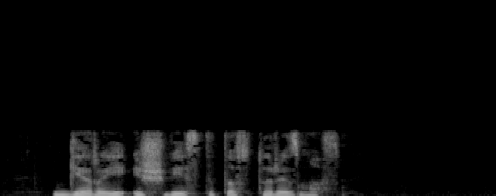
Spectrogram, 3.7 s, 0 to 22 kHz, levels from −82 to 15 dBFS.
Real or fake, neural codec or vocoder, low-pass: real; none; 7.2 kHz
